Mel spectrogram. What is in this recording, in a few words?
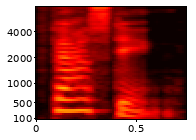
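"fasting", English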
